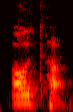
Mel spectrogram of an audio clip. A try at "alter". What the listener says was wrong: be careful you don't make it long. Not alter, but just alter.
